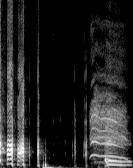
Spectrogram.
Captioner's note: laughs; laughs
